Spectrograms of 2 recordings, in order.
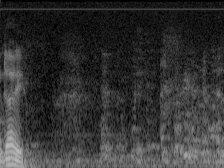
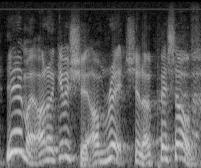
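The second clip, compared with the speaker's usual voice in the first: smug high dismissive brush-off; cocky barber; 10 semitones higher than usual. Retold or imitated. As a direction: shrug him off, pleased with yourself. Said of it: "I said".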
